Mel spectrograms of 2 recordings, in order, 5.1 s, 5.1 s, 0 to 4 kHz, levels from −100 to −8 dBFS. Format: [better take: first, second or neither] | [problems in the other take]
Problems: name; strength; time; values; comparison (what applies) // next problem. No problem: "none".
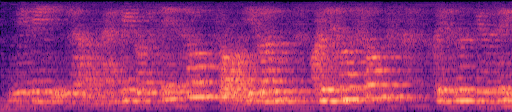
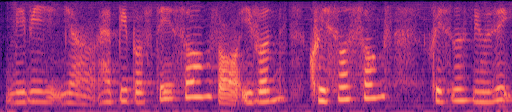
second | room echo; dies away in 1.3 s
